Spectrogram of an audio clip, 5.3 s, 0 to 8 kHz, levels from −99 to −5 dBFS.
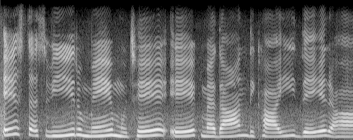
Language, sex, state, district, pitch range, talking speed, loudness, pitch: Hindi, female, Madhya Pradesh, Katni, 235-285 Hz, 100 wpm, -19 LUFS, 260 Hz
